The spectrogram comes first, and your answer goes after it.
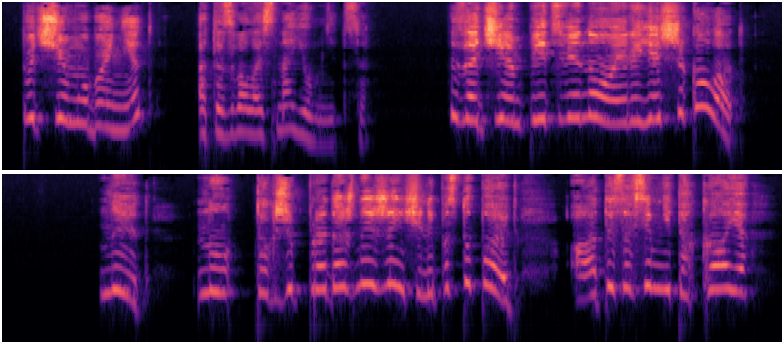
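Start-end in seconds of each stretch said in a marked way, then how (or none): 6.5-11.4 pleading, imploring, with higher pitch. The narrator pleads with the mercenary woman: pleading. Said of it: "взмолилась я".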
